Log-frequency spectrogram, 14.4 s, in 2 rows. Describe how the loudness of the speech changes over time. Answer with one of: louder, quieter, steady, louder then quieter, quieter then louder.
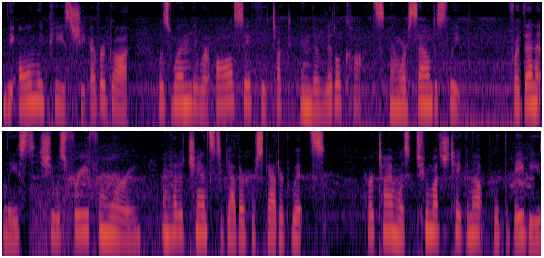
steady.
